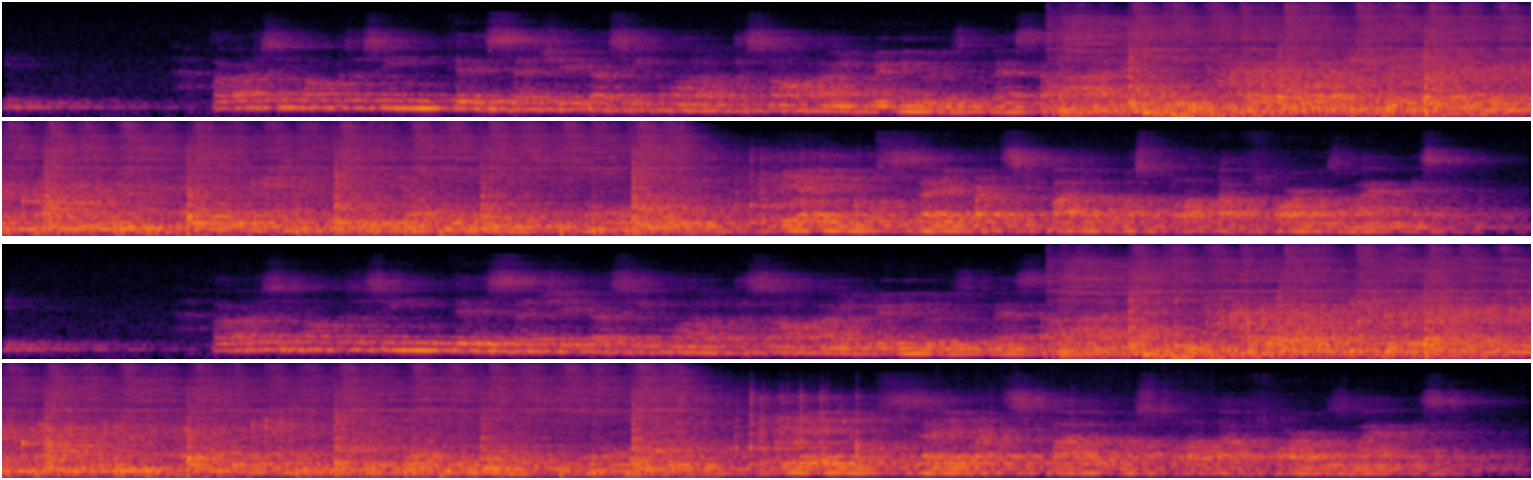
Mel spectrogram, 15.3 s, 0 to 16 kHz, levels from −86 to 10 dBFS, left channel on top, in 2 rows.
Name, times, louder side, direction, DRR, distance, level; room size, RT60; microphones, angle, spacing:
voice 1, 0.9-14.9, equal, 30° left, -6 dB, 2.5 m, -25 dB
sound 1, 5.2-11.1, equal, 5° left, 2.9 m, -24 dB
Gurgling / Sink (filling or washing), 5.5-13.0, right 1 dB, 40° right, 2.3 m, -29 dB
21.0 x 15.0 x 4.2 m, 2.3 s
head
